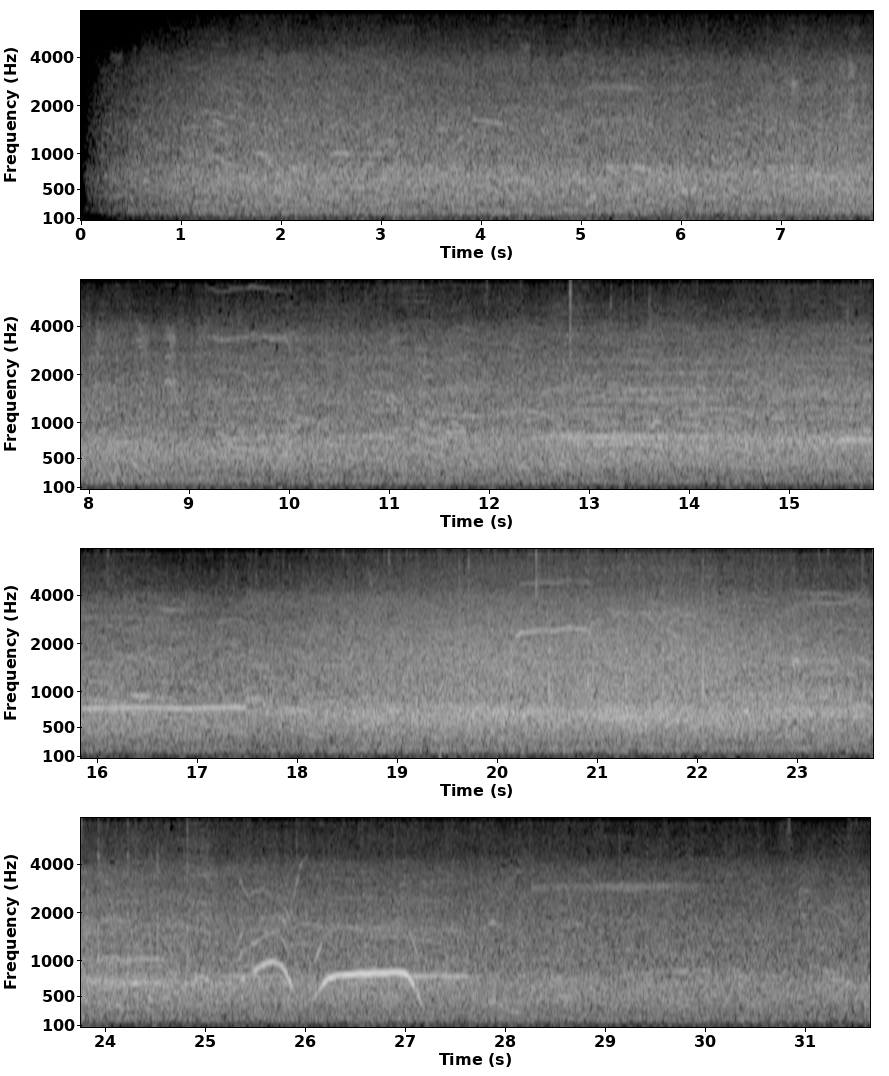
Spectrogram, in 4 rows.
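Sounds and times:
large crowd roaring and cheering at a pro football game in an outdoor stadium: 0:00.8 - 0:31.6.

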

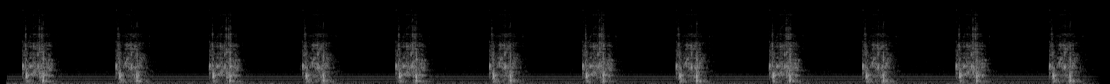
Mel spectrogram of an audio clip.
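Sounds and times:
ventilator hum: 0:00.1 - 0:11.0
ventilator bellows pumping oxygen: 0:00.2 - 0:00.6, 0:01.2 - 0:03.4, 0:04.0 - 0:06.2, 0:06.8 - 0:09.0, 0:09.6 - 0:11.0.

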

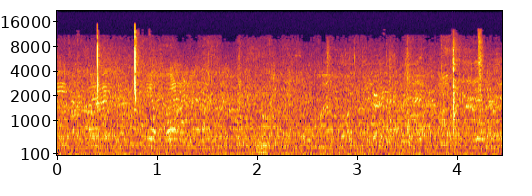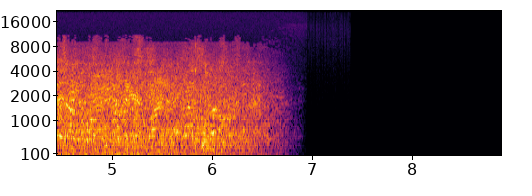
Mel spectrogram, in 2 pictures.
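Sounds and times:
quiet hockey crowd idle before a game: 0:00.0 - 0:06.8.

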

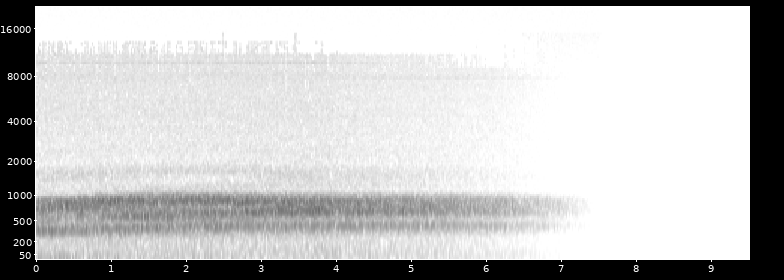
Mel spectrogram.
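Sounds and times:
ghostly swirling spirit air: 0:00.0 - 0:06.5.

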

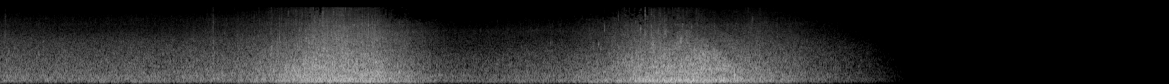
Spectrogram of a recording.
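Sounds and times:
close-up water detail: 0:00.0 - 0:09.2.

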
